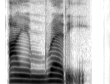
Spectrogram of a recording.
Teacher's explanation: The voice falls naturally at the end.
